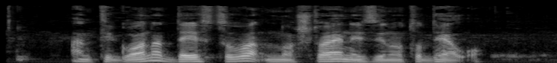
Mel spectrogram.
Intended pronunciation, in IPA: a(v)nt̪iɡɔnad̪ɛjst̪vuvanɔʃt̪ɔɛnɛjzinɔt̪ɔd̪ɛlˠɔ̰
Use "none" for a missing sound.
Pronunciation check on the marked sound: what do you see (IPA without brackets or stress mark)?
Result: none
